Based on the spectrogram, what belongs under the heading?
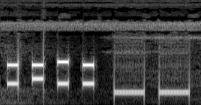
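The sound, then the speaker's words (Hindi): A babysitter phones the parents: four quick, evenly spaced telephone keypad tones beep clearly, followed by two longer, lower ringback tones as the call connects. No voices, just the clean phone sounds. “जब दाई ने उन्हें फोन करके पूछा कि क्या वो रूम में जाके केबल टीवी देख सकती है, तो उन्होंने कहा कि बिल्कुल देख सकती है”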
